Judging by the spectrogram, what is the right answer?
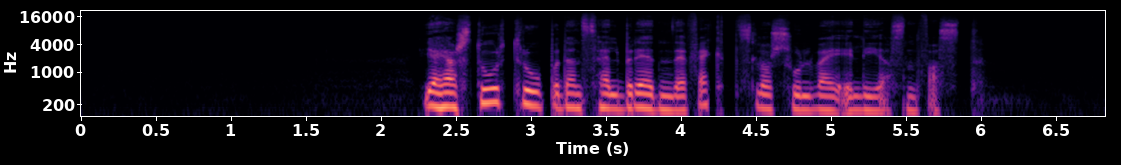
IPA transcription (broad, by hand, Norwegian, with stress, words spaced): ˈjæɪ ˈhɑː ˈstuːɾ ˈtɾuː ˈpoː ˈdɛns hɛlˈbɾeːdn̩ə ɛˈfɛkt ˈʃloːɾ ˈsuːlʋæɪ ɛˈliːɑsn̩ ˈfɑst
